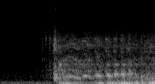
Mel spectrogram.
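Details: 1999 Ford F-250 7.3 Power Stroke diesel after repairs, previously cutting off after about 10 minutes, now building high-pressure oil faster: quiet, then it catches abruptly and settles into a steady low idle without stumbling; clean start.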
